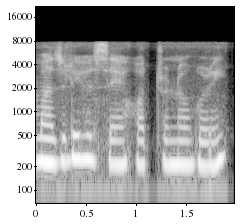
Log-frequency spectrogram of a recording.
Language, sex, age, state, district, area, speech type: Assamese, female, 30-45, Assam, Majuli, urban, spontaneous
